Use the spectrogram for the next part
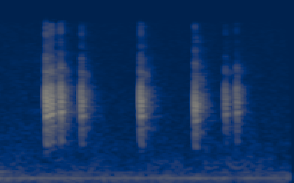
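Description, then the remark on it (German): A die being shaken hard before a roll, giving a series of sharp, hard clicks that come in uneven little clusters, some paired, with short gaps between. No one talks. “Ich schüttel ganz, ganz doll.”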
